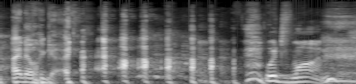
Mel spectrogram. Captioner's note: Hank laughs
